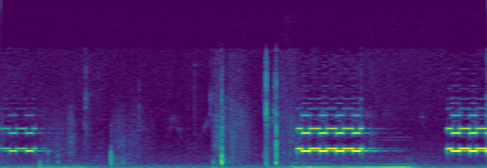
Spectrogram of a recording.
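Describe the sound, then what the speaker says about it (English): A phone rings nearby in a game scene: a repeating electronic ring in short bursts, moderately loud over faint background noise and a few soft footsteps. "Sounds like my phone is definitely nearby"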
